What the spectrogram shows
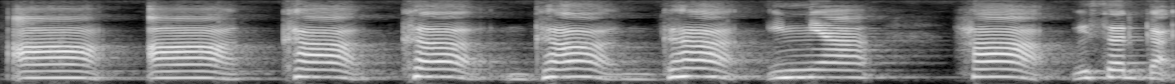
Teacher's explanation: ఇవన్నీ కూడా మనం మనం కంఠం నుంచి పలుకుతాం సో వీటిని కంఠ్యాలు అంటారు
